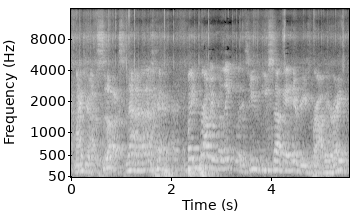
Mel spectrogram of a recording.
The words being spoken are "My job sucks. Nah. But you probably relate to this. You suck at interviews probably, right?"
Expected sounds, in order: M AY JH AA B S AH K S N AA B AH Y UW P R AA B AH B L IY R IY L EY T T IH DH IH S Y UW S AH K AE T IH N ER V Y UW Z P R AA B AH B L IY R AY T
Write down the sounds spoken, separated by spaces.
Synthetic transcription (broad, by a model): M AY JH AA B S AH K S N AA B AH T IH P R AA B AH B L IY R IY L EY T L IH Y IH Y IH S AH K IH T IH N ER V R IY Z P R AA B AH B L IY R AY T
